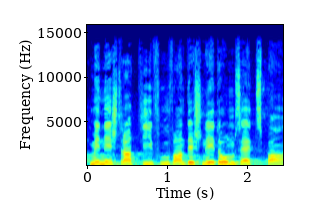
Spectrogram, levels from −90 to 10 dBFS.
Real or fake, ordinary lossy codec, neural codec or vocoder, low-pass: real; none; none; 14.4 kHz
